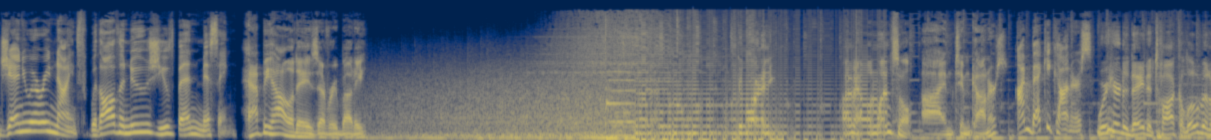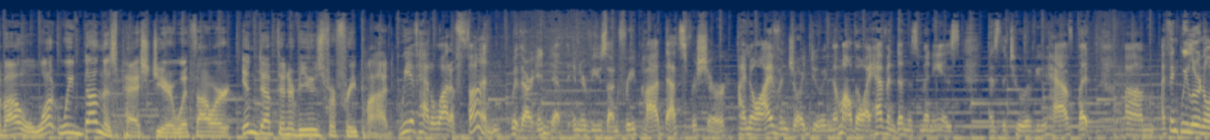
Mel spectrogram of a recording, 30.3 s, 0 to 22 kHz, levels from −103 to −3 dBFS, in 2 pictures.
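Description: Robotic sound from repeated short buffers runs from 7.94 to 11.09 s, a rigid metallic buzz at 200 Hz. It is likely caused by audio arriving too slowly, so roughly seven-tenths of this stretch is a 5 ms chunk played over and over while the real sound is skipped.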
